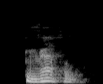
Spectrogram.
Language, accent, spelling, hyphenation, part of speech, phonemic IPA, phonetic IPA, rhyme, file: English, Southern England, ravel, rav‧el, verb / noun, /ˈɹævəl/, [ˈɹævl̩], -ævəl, LL-Q1860 (eng)-ravel.wav
- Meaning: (verb) 1. To entwine or tangle (something) confusedly; to entangle 2. Often followed by up: to form (something) out of discrete elements, like weaving fabric from threads; to knit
